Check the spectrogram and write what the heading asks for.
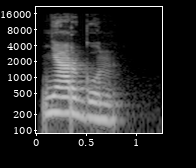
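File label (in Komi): "няргун", Komi, female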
